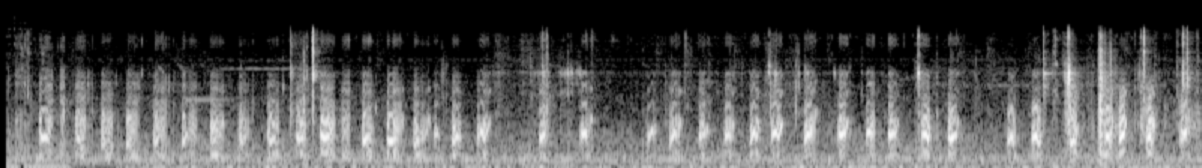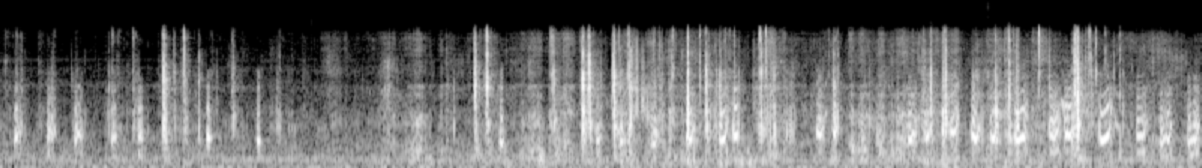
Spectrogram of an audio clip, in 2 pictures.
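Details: Guinea pig named Chip, excited while trying to play Among Us, gives long runs of short, clucking pulses several per second, rising in density toward the end, with sharp clicking taps mixed throughout.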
